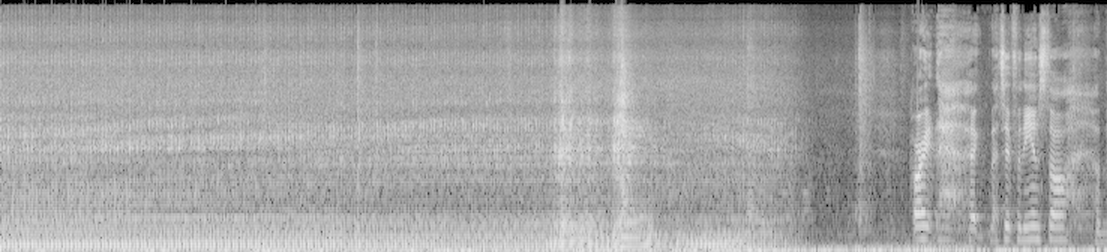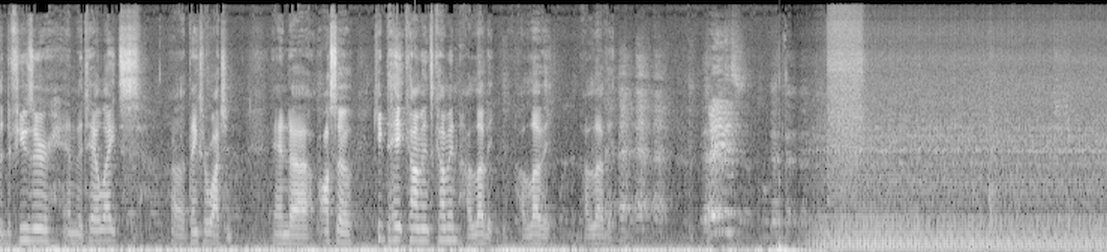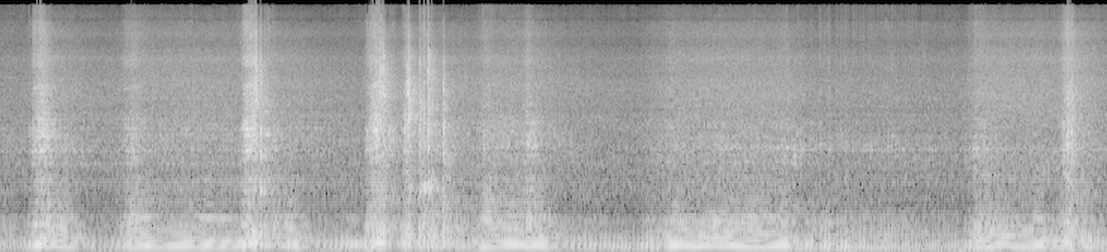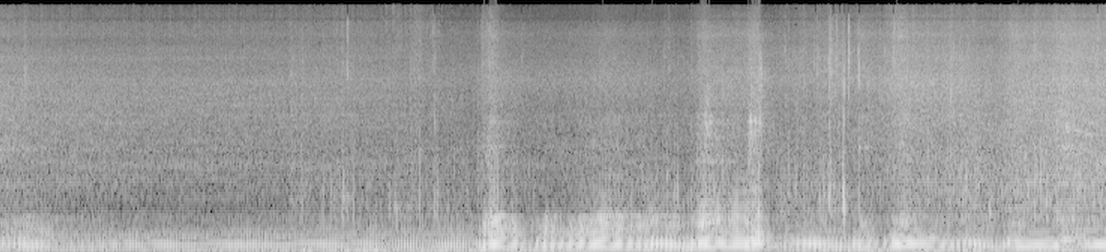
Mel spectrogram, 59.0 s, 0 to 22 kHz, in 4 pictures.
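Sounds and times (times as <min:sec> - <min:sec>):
car engine idling and revving: 0:00.0 - 0:12.1, 0:25.6 - 0:59.0.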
